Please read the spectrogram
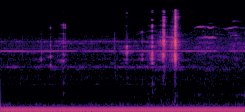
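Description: Faint, quick clicks of computer keys, about four keystrokes in close succession about a second and a half in, over near silence and a low hum.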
